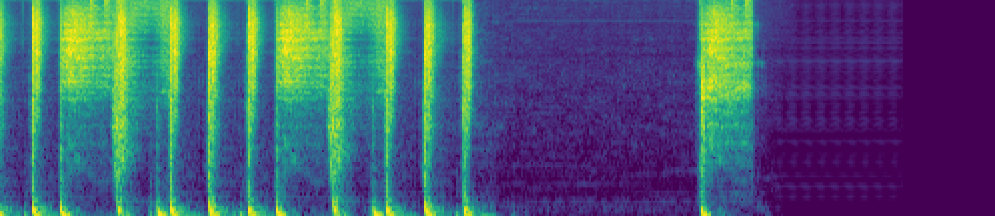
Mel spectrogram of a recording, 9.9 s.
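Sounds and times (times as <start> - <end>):
rock drums: 0.0 - 5.0, 7.0 - 7.6.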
